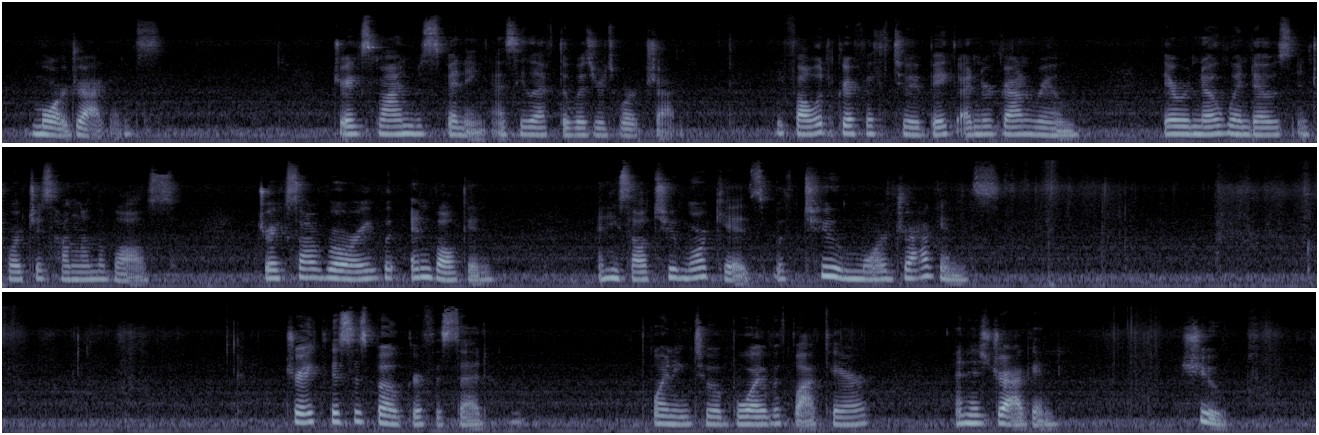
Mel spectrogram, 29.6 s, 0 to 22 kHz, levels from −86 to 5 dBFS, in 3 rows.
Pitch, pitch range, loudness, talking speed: 180 Hz, 170-200 Hz, -36 LUFS, 125 wpm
